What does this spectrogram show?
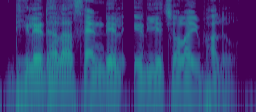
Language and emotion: Bengali, neutral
